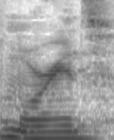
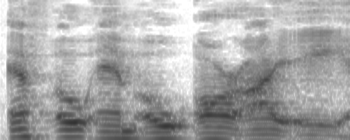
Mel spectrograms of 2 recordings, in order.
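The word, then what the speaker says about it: Fomorian: like no III love mauryans like no no are you pronouncing that correctly because we're more like you know if you know it's a foam Orient's fo mor ia and they're not for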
